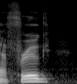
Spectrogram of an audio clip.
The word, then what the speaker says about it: Frug: Okay, yeah, Frug, I am saying it right.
